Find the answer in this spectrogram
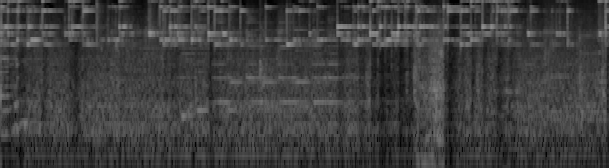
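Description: Metal chimes ringing, many high overlapping tones sounding and fading, with a brief rustle about four seconds in.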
